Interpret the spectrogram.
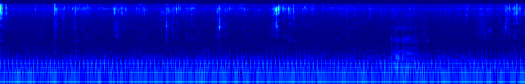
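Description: A man chewing a sticky-rice snack, with faint scattered mouth clicks and a brief murmur about four seconds in, over a steady low hum.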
